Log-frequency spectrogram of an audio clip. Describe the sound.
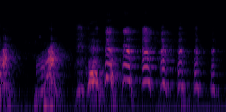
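A person's voice imitates a little dog, letting out a quick run of eight or so short, high yapping barks in a bouncy rhythm, fairly loud, with a laughing quality.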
